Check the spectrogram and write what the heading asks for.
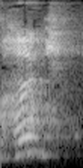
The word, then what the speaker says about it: hygge: E uma das coisas que justifica muito essa felicidade do povo dinamarquês é a vivência do hygge, né? Na pronúncia deles, o hug, mas para nós, hygge, que é uma filosofia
